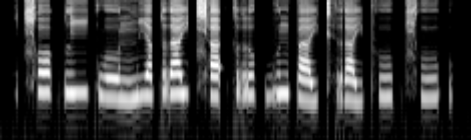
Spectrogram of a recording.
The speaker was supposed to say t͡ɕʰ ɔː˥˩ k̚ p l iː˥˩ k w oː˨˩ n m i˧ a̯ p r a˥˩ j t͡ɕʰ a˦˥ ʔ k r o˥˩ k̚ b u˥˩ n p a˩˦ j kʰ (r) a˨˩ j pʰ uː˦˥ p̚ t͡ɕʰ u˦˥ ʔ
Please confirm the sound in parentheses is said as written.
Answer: yes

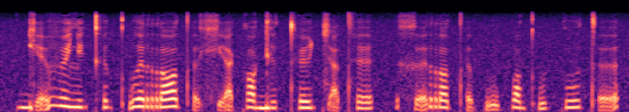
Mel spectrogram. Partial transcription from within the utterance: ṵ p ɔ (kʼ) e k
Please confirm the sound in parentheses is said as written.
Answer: no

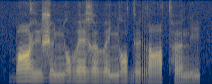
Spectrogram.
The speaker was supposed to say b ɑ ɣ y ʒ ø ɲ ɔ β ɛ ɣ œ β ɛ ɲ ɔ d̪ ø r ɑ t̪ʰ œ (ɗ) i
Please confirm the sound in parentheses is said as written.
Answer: no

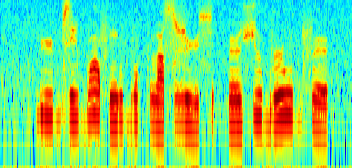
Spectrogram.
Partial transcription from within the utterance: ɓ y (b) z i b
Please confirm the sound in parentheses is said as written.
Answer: yes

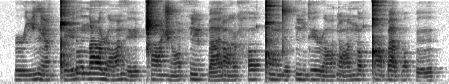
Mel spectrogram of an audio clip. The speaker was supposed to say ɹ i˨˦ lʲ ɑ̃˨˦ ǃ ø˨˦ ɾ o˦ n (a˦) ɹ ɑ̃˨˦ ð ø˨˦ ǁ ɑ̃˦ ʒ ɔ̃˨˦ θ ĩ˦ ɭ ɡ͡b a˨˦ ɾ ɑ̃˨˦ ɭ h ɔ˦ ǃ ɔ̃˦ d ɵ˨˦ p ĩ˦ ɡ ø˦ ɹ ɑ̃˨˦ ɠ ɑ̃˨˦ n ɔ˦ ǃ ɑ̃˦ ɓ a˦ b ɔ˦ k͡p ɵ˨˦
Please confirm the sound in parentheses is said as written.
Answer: no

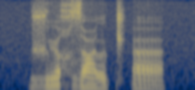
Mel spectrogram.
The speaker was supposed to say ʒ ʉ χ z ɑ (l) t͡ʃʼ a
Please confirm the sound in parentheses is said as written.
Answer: yes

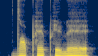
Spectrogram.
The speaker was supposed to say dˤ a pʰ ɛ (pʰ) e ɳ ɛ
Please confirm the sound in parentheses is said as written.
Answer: yes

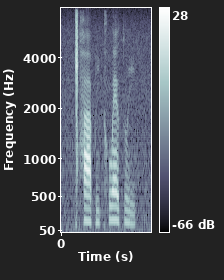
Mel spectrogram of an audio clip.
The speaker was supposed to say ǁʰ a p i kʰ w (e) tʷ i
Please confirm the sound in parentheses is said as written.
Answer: no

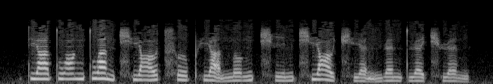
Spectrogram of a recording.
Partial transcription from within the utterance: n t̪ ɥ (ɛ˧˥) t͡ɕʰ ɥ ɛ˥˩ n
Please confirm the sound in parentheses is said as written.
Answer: no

